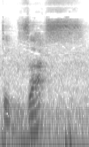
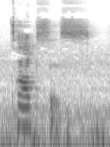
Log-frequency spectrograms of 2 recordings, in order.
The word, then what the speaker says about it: Texas: Texas. Montez sur première syllabe là. Texas. C'est pas Texas, mais c'est plutôt Texas.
